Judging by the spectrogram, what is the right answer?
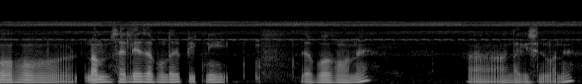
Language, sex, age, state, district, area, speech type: Assamese, male, 45-60, Assam, Tinsukia, rural, spontaneous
